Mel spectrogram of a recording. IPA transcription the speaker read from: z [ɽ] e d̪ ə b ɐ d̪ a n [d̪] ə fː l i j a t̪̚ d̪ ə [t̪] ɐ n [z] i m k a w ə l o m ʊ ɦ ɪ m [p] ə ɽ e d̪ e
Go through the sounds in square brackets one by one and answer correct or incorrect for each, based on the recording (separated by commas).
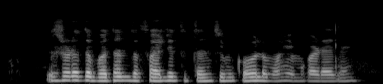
correct, correct, correct, correct, incorrect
